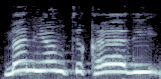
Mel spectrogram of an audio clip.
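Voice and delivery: lifted questioning teacher voice; teacher quizzing pupils. Acted. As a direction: call for a pupil to answer. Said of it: "يمكن مثلًا يقول لهم".

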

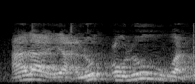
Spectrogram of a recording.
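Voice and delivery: ordinary talk, nothing marked

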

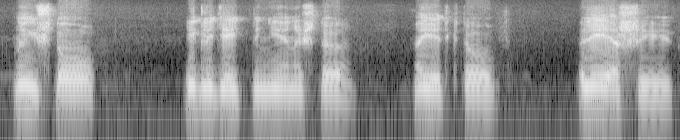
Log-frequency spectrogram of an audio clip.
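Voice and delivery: gruff water spirit. Acted. Vodyanoy grumbles at them.

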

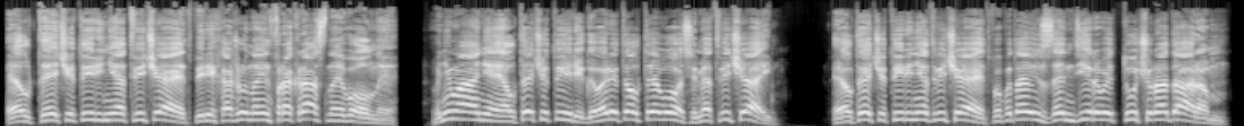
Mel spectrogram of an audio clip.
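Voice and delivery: loud, high tense pilot report; over a pilot headset. A narrator's reading. Pilot reports, searching for crew.

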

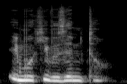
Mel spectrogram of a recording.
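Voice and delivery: put-on a child pleading between sobs; tearful plea. A narrator's reading. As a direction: gasp it out through the sobs. Child sobbing after bad news.

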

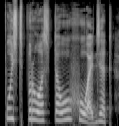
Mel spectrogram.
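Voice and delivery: put-on slow, drawn-out elderly voice; old swindler's slow dismissal; dismissive old woman. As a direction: wave them away in an old woman's drawl. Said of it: "отмахнулась старая мошенница".

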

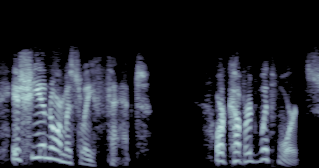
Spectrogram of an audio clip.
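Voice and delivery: lightly voiced sneering hunchback; a hint of a cruel interrogator; sneering Pitrick. Pitrick questions the dwarf.

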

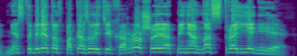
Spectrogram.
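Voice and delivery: very high, loud fairground shout; loud carnival barker. Acted. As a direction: hawk the show to the crowd. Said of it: "Ору так и вижу".

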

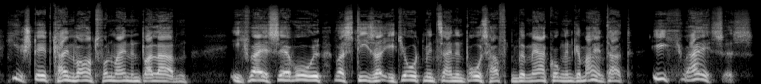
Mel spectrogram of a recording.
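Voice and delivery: high, loud, agitated tirade; shouting. A narrator's reading. Staufner rants about the critic's malicious remarks, shouting. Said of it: "schrie Staufner".

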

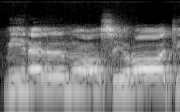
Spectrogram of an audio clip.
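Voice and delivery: من المعصرات with a full, heavy ra; chanted من المعصرات, long heavy vowel after r. Shown as a demonstration. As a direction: thicken the ra in المعصرات. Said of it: "تفخيم الراء".

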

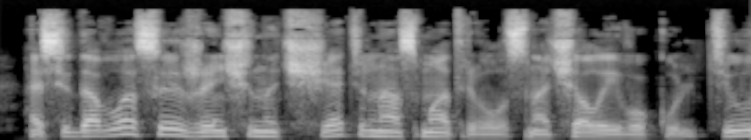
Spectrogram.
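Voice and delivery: plain reading voice

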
